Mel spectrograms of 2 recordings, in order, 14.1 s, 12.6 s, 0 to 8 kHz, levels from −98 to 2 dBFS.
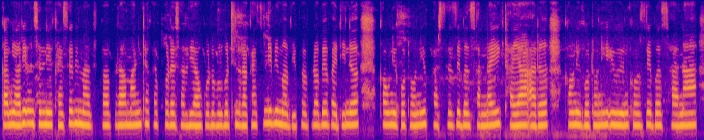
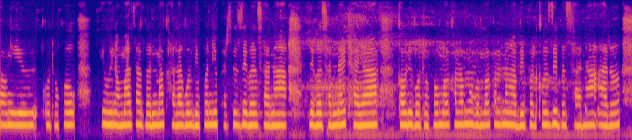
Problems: background sounds at intervals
